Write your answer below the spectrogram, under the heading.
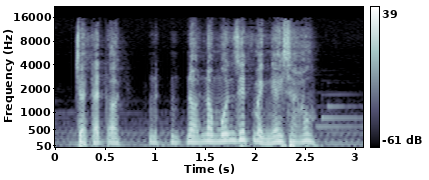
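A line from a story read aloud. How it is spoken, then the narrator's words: Terrified, indistinct stammer. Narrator (Vietnamese): Bà Bá mặt cắt không còn giọt máu, nó lắp bắp không nghe rõ được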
